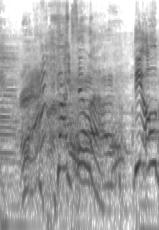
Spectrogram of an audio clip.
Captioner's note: plays tunelessly; screeches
